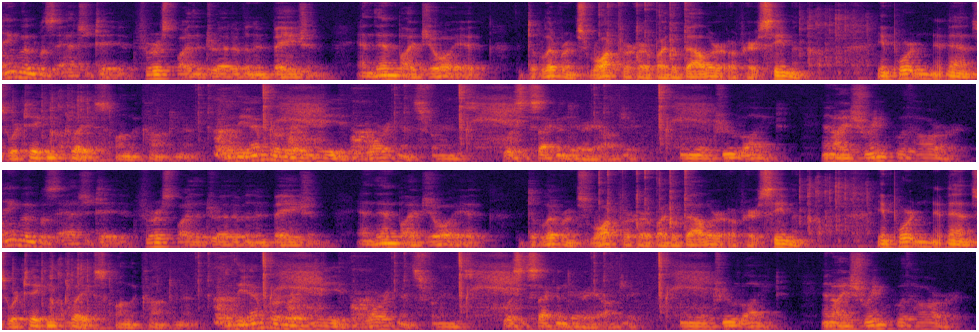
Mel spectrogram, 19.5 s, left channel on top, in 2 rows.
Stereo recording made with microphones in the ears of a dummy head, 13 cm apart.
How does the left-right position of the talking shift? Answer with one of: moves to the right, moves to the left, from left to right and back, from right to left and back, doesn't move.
moves to the right.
